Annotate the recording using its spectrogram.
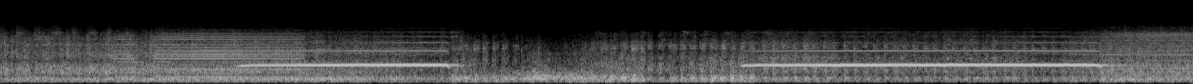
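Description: A steam locomotive chugs and puffs.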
